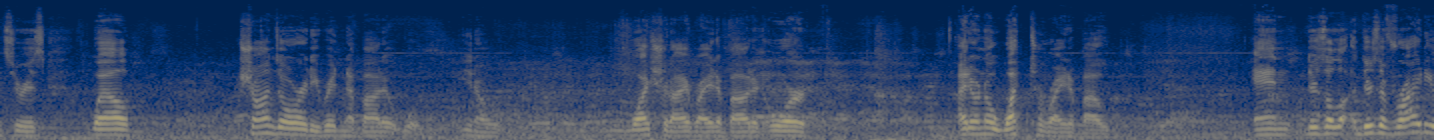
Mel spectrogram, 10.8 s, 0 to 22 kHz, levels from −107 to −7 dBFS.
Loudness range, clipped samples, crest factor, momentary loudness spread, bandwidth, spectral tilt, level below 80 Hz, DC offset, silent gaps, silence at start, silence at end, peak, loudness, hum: 3 LU; under 0.1%; 20 dB; 17 LU; 19 kHz; -5.5 dB/octave; -66 dBFS; under 0.1%; none; 0 s; 0 s; -30 dBFS; -48 LUFS; none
